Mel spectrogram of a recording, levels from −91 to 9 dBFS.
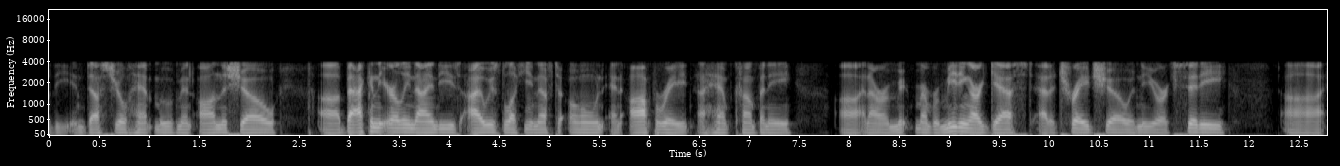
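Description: No technical faults can be heard in the speech, which has the narrowband sound of a telephone call path with nothing above 4 kHz, consistent with G.711 mu-law coding at 64 kbps.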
